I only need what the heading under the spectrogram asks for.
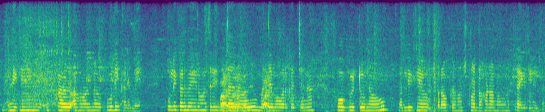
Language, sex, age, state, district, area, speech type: Kannada, female, 30-45, Karnataka, Vijayanagara, rural, spontaneous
